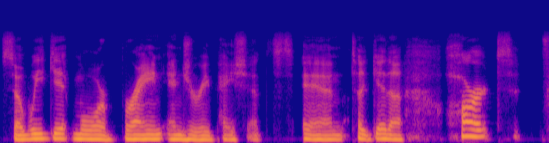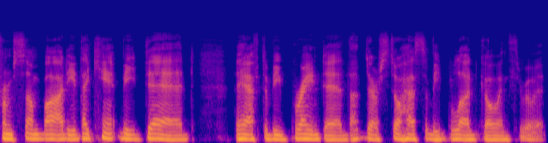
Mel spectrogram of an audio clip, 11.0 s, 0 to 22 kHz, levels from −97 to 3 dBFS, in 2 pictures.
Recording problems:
muffled; very; fading above 2 kHz
high frequencies cut off; noticeable; nothing above 8 kHz

